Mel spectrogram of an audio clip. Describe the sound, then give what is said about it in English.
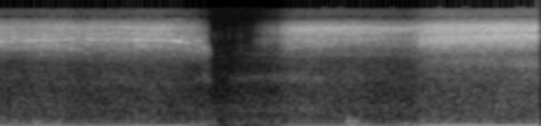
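Steak sizzling: a loud, steady, bright hiss that drops away briefly near the middle, then resumes at full strength. “We're sizzling steak. You can't hear me talk.”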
